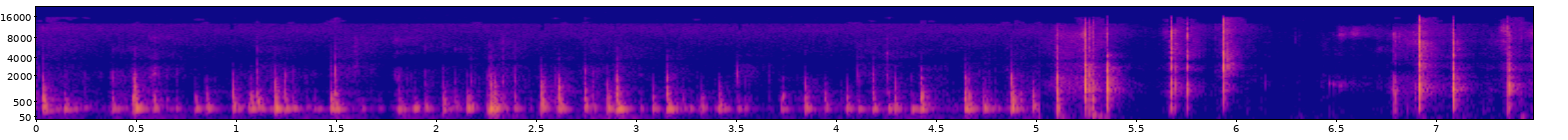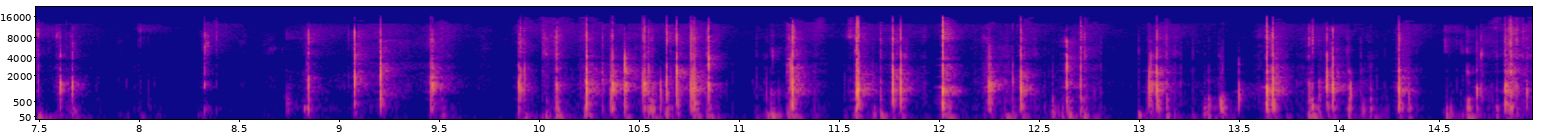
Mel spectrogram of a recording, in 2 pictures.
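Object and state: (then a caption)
Silicone pop-it toy. A heart-shaped rainbow silicone pop-it with hollow bubbles is tapped rapidly with long nails, giving a soft, hollow drumming with a low, boomy tone for about five seconds. It is then held up in both hands and pressed, producing irregular bursts of sharp, bright pops and clicks separated by brief silences, growing denser toward the end.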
